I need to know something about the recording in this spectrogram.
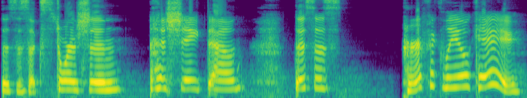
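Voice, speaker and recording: A woman playing a shy, high-voiced half-dragon librarian. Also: animated, full character voice. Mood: grudging. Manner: flustered, halting, self-correcting, playfully indignant. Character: shy, nerdy young half-dragon librarian, flustered and huffy. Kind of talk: ASMR roleplay, one-sided dialogue to the listener.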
